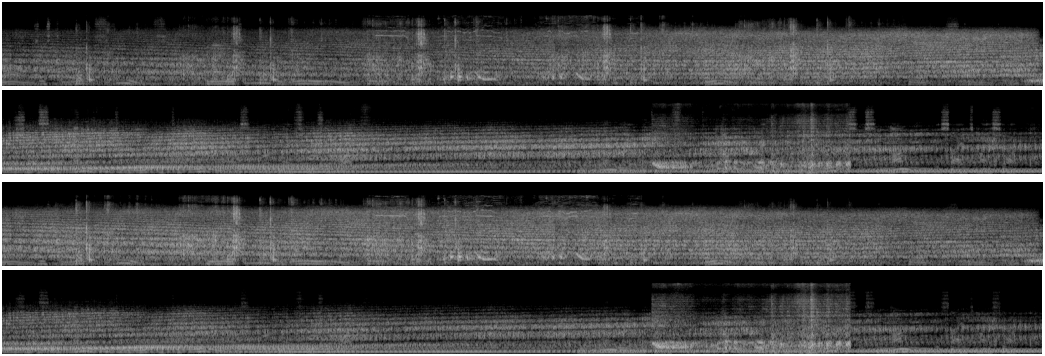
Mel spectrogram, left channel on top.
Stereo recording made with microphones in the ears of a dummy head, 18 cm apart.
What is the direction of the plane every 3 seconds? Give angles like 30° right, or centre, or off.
60° right, 30° right, 10° left, 40° left, 60° left, 60° left, 70° left.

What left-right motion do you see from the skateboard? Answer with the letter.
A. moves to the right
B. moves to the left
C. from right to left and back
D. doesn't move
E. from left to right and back
B.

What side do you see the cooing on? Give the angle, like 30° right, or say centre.
10° right.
